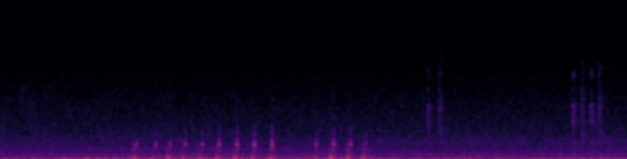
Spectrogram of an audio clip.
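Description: Faint small clicks and taps, a few a second for about three seconds: a stick scraping and tapping wet pigment out of a plastic mixing palette into a compact pan. Then faint room tone with a steady low hum.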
